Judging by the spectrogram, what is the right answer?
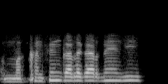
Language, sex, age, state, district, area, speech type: Punjabi, male, 18-30, Punjab, Fatehgarh Sahib, rural, conversation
